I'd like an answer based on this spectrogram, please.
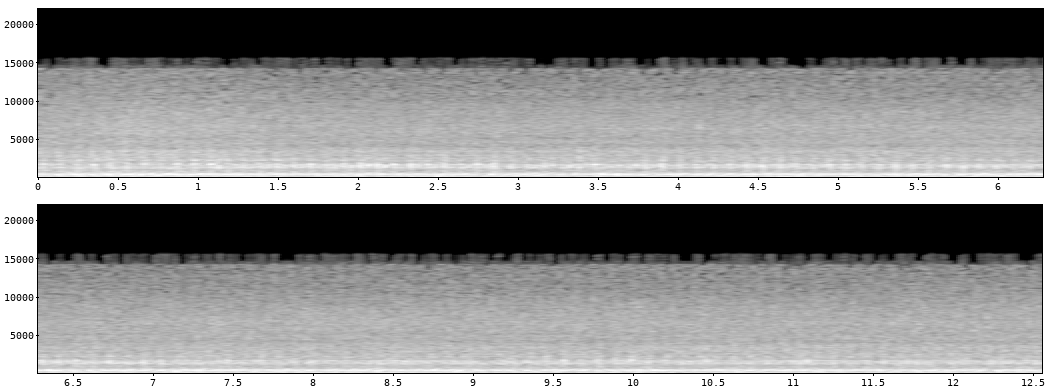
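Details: Lada Vesta engine just after a sub-zero cold start: faint, fairly regular tapping about twice a second over an even idle hum; cause not identified.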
